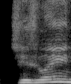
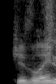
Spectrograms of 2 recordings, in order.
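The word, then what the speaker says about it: Ghislaine: pronounce her name so do you not a pronounce her name oh it's a she's laying Maxwell she's laying Maxwell do you think Jews lay Maxwell the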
